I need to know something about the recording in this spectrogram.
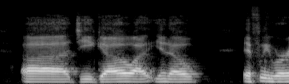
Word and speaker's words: DiGo: The pronunciation that we bring to it is more international. Digo, you know, if we were in Italy or Japan, people would say it right.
